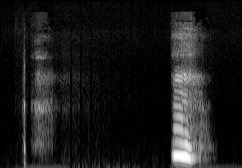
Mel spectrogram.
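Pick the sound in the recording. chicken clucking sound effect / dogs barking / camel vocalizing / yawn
yawn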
